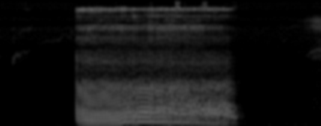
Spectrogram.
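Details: Sleeping pug giving a single loud, raspy snore of about one second, low and rattling with a slight wobble, starting and stopping sharply in a quiet room.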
